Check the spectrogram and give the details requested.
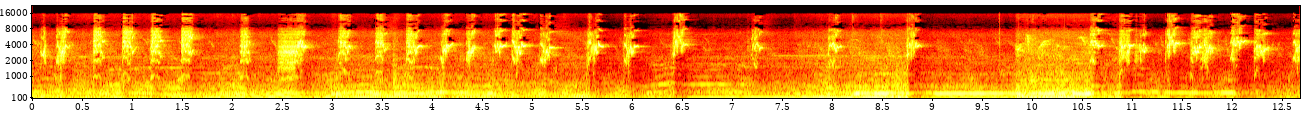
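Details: Javan myna in a masteran recording, singing without stopping: long runs of quick, harsh, high chattering notes, briefly broken by short pauses and noise, over a constant low hum.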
